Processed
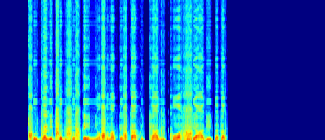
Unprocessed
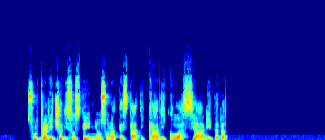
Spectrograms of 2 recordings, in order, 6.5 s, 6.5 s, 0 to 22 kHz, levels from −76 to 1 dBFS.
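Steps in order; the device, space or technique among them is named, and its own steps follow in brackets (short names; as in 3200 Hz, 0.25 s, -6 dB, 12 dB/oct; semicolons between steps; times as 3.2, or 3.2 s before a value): early 8-bit sampler (sample-rate reducer 6100 Hz, jitter 0%; bit-crush 8-bit); gain +3.5 dB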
